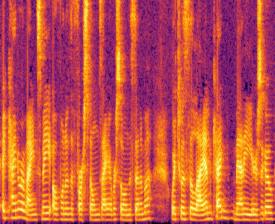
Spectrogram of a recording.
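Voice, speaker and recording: A woman delivers a short devotional sermon, speaking earnestly and warmly to the listener as though in conversation. Her pitch sits in an ordinary middle range, and she leans in to encourage rather than to preach loudly. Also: fairly even intonation, quick pace. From Ireland. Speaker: speaker giving a devotional message.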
